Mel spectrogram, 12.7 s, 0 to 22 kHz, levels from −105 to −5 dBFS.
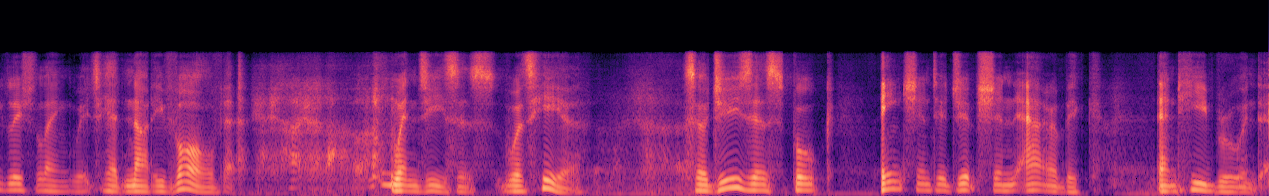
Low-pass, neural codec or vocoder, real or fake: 7.2 kHz; codec, 16 kHz in and 24 kHz out, 0.9 kbps, LongCat-Audio-Codec, four codebook decoder; fake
